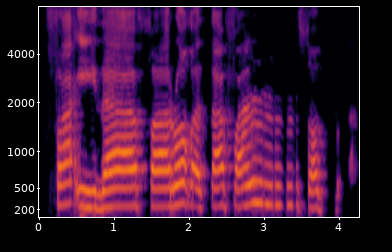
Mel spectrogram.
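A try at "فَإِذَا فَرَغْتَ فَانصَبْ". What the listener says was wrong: Huruf gonnya jangan faroge, tapi farog. Dialirkan terus nggak boleh putus. Fa idza faragta fansab.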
